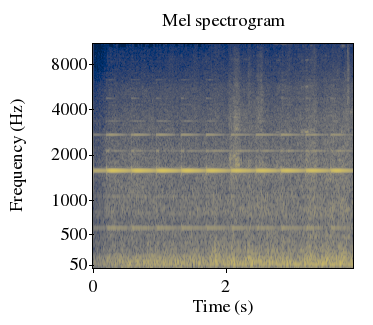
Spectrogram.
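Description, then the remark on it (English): A freight train headed to the Bunbury port in Western Australia rumbles steadily past on the rails, its wheels thumping in a rhythmic beat while a high, sustained tone hangs over the heavy low-end roar. No one speaks. “This train is headed to the Bunbury port.”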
